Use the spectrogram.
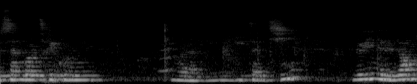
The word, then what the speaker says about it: qi: C'est-à-dire que chaque chose contient une énergie, ce qu'on appelle le chi, QI, qui se prononce chi.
